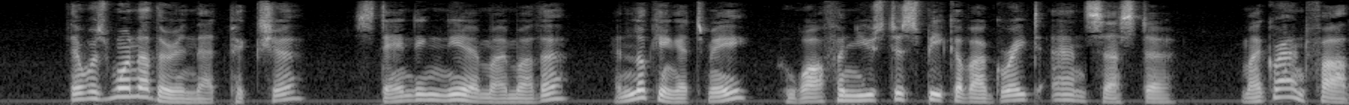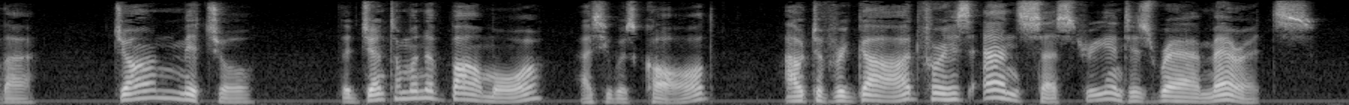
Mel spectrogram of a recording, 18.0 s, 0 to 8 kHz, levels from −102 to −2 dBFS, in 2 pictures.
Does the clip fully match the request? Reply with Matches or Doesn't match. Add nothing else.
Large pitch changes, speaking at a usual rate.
Matches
